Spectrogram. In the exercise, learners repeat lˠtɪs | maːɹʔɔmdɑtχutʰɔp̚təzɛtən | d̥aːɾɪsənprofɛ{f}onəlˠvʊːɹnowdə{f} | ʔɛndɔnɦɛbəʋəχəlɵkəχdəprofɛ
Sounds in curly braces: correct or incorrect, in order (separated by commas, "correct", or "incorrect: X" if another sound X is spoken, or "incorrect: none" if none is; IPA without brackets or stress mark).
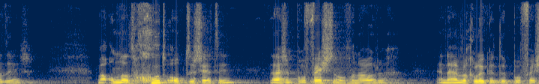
incorrect: ʃ, incorrect: χ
